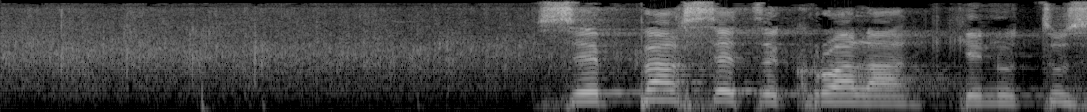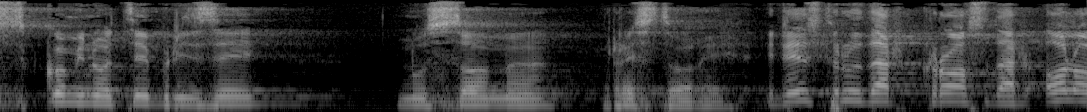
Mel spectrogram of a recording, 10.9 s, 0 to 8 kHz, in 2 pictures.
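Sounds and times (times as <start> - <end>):
church congregation clapping in worship: 0.0 - 3.6
speech: 2.7 - 6.8, 7.4 - 10.8.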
